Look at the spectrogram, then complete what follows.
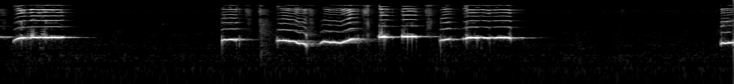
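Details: A cockatiel kept as a pet whistles an original melody of clear, tonal notes, some swooping down then up, arranged in a broken phrase with short gaps and a lone note at the end.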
